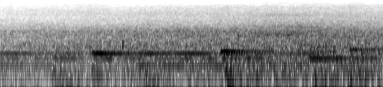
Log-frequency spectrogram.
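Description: Ocean waves breaking on a shore, a steady roaring wash of surf with a slight swell partway through, alone with no talking.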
